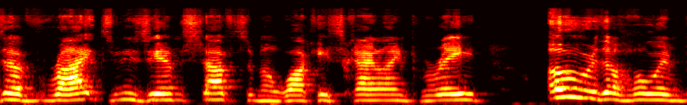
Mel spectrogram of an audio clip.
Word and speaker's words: Milwaukee: Properly pronounced Milwaukee.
